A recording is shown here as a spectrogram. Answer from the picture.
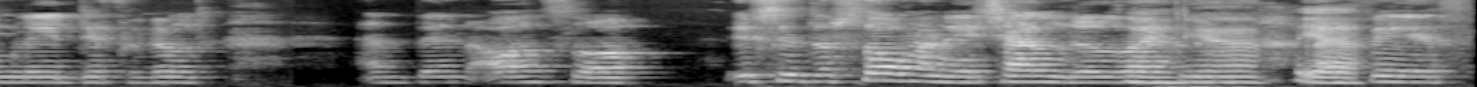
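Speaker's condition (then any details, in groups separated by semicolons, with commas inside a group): Traumatic brain injury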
